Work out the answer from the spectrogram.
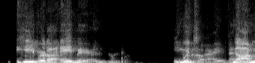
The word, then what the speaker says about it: Hebert: Do you pronounce Hebert or Aber? Which, no, I'm not, how do you pronounce it? I pronounce it. Hebert, okay, Hebert.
